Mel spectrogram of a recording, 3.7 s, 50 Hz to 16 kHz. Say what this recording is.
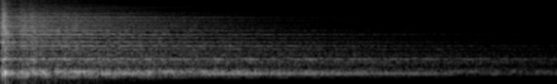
inoe tjing - Part 3
a very nice synthetic spooky hit. made this with a reaktor ensemble.
hit, industrial, scary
